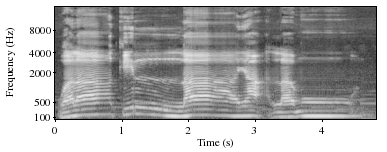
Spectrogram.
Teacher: Cara membacanya yaitu dengan mengidghamkan nun atau tanwin pada lam dan ro tetapi tanpa dengung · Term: idgham bila ghunna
